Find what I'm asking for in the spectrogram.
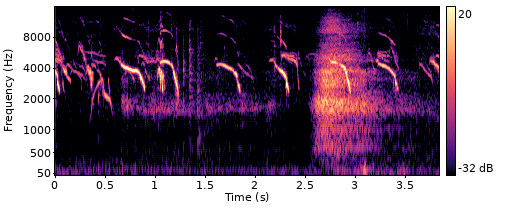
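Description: Chicks let out of their coop, a flurry of repeated high chirps and peeps close by, with a brief louder rustling burst midway.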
